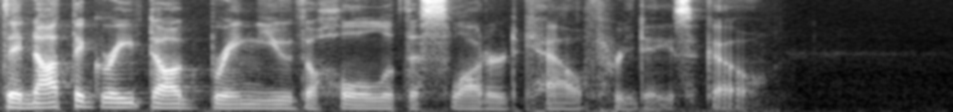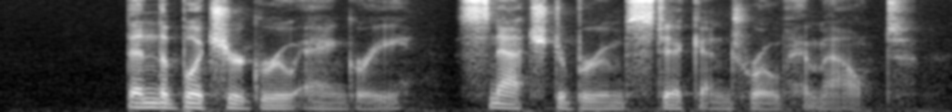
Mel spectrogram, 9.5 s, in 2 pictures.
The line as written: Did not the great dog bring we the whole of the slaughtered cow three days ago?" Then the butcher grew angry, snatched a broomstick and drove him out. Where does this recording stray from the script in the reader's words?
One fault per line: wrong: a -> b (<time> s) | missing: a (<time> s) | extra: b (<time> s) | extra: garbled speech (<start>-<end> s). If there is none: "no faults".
wrong: we -> you (1.3 s)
